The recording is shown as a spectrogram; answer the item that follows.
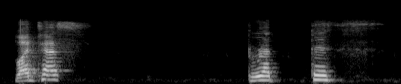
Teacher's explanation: Now, the nice thing is the S is a strong sound. The T is weak. We can actually just say blood tests.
